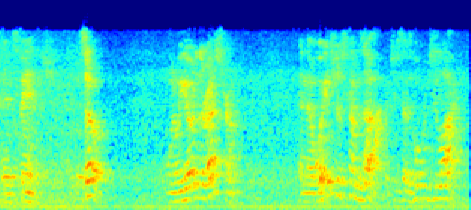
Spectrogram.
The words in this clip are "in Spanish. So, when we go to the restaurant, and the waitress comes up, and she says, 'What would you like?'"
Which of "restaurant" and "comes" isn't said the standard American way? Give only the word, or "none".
none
